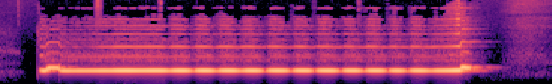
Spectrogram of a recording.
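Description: A Native American flute sustains a single clear, steady tone with a pulsing vibrato for about three seconds, then the note stops abruptly with a slight breathy flick, played solo.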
